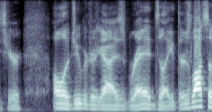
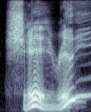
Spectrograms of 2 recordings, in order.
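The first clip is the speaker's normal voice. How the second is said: a sudden squeak of disbelief on really, much higher; shocked disbelief; 6 semitones higher, 4 dB louder, slower than usual. Retold or imitated. Jupiter lord hearing the fleet was given up, squeaking in disbelief. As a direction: blurt it out, caught off guard, voice jumping up high. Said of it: "the Jupiter guy's like".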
